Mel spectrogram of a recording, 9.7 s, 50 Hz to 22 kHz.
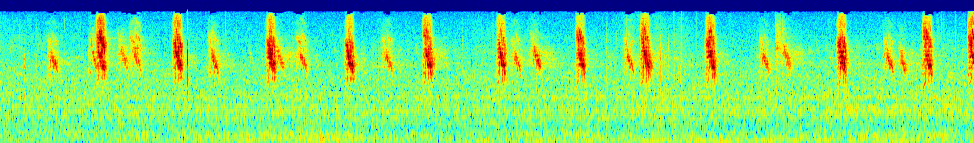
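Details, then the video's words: Bird chick calling from a post at a Tenmangu shrine on 16 May 2023 as its parent returns; persistent shrill chirps, roughly one or two each second for ten seconds, fairly uneven in spacing, over faint low hum. "支柱の上で鳴いてた雛鳥 親鳥が戻って来た"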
